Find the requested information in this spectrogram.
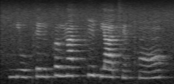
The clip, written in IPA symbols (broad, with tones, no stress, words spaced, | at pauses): ŋju˨˩pʰe˧ŋpʰə˥˧ ŋã˦t̚pʰĩ˥˧t̪ja˧t͡sẽ˨p̚ kɔ̃˨˦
